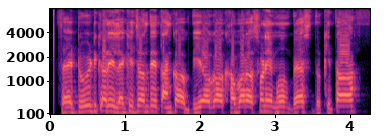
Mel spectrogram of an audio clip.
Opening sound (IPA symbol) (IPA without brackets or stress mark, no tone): s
